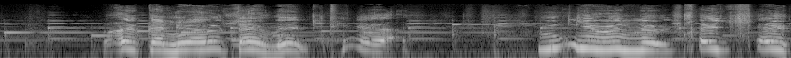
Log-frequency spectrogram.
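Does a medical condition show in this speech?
Yes: cerebral palsy; congenital, affects hands and feet.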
